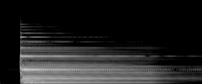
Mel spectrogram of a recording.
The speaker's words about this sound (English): Here we have an F sharp in the bass and an F in the high synth, which together sound like this.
